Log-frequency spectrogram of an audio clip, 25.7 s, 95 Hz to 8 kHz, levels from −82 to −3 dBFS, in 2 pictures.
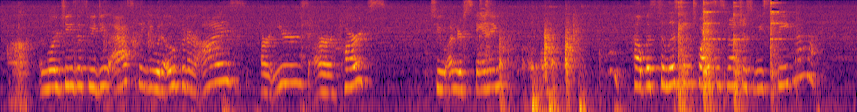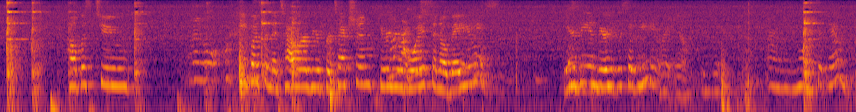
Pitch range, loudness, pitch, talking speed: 250-285 Hz, -22 LUFS, 270 Hz, 125 wpm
